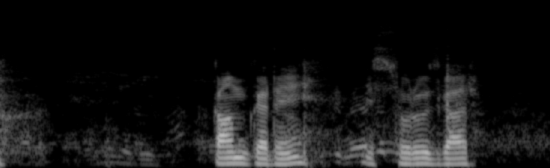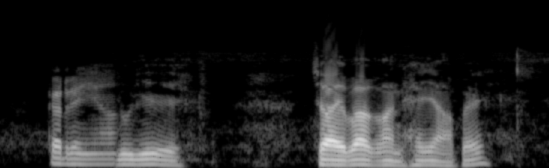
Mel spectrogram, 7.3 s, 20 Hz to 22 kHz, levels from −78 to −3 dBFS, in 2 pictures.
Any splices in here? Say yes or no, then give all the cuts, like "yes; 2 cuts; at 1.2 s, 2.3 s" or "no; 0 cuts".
yes; 1 cut; at 4.4 s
